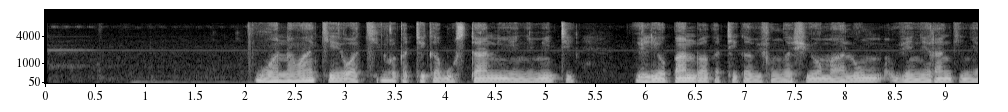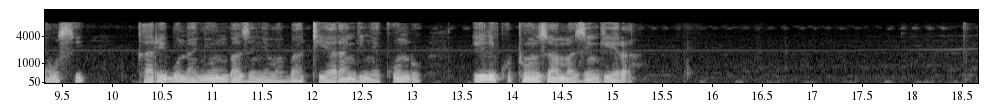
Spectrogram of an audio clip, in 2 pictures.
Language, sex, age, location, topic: Swahili, male, 18-24, Dar es Salaam, agriculture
